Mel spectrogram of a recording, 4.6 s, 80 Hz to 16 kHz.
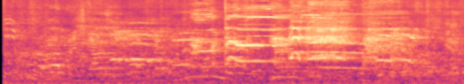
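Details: Black miniature chicken of the Aztec kikiriki line, shown at a poultry expo on October 20, 2019; a drawn-out, harmonic, wavering crow rises and falls over about two seconds amid steady crowd murmur.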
